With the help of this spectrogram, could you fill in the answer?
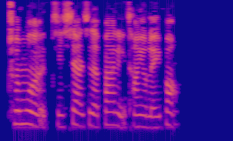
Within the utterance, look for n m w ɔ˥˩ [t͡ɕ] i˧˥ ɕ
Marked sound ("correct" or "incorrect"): correct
